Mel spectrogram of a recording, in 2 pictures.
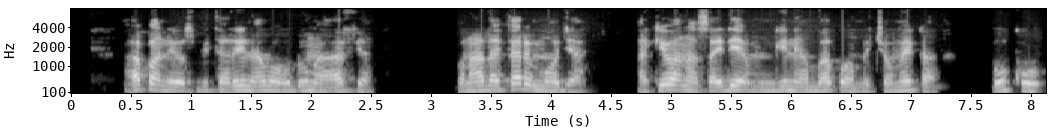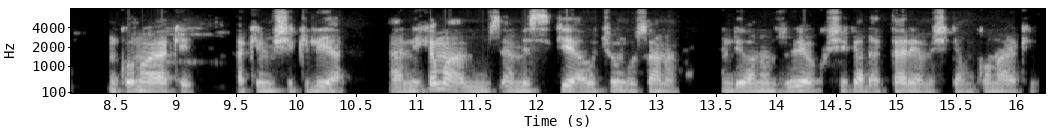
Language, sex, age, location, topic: Swahili, male, 36-49, Wajir, health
